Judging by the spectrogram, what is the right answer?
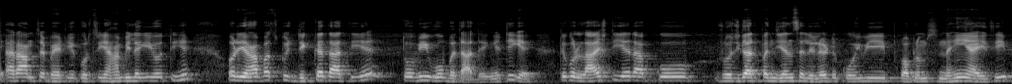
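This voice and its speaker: A young exam guidance YouTuber talks to students in a fairly high, slightly bright voice. He explains conversationally, repeatedly checking in with "okay" along the way.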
